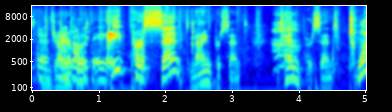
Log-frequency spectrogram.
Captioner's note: gasps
